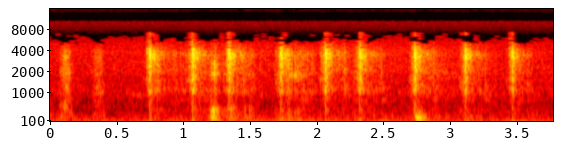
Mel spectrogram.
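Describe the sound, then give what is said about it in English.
A typewriter clacks as a letter is typed for a man working alone in an office: a run of many sharp, fairly faint key strikes in an uneven rhythm, a few per second. “You poor man, you, working all alone. Here, let me type that letter for you.”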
